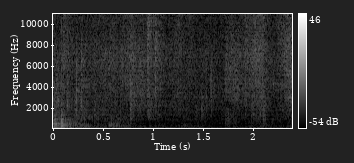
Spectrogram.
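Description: A knock fading out at the start, then quiet room sound with a low steady hum and a few faint clicks.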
